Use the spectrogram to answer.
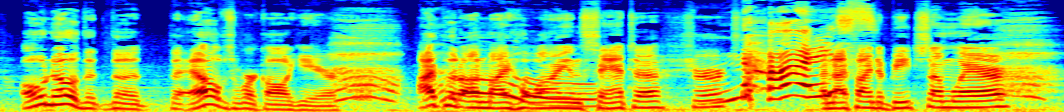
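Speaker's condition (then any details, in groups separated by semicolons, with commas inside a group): No condition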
